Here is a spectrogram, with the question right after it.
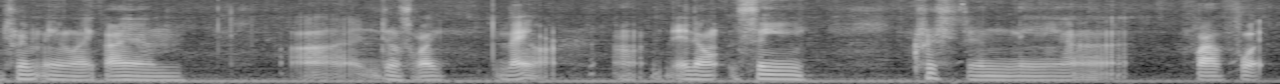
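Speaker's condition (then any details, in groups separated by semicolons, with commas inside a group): Cerebral palsy; scoliosis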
